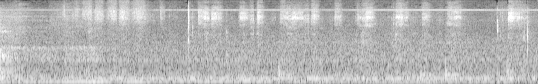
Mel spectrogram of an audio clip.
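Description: Marker or chalk scratching steadily across a classroom board in a physics lesson on parallel plate capacitors, a continuous close scrape with short stroke accents over a low background hum.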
